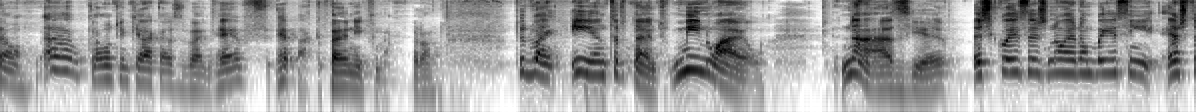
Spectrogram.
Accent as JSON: {"language": "Portuguese", "country": "Portugal", "said": "como português"}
